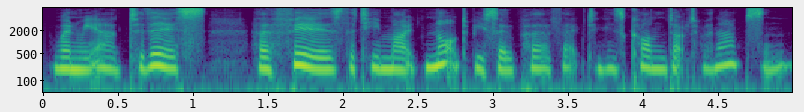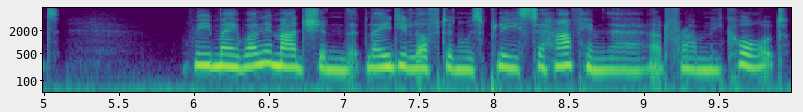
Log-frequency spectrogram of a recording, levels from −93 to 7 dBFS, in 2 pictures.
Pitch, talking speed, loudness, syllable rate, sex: 215 Hz, 210 wpm, -19 LUFS, 5.4 syllables/s, female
